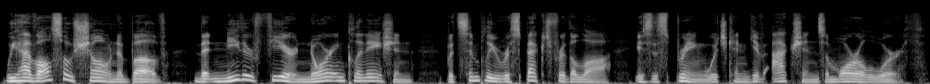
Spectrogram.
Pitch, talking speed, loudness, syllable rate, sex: 135 Hz, 170 wpm, -19 LUFS, 4.4 syllables/s, male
